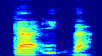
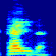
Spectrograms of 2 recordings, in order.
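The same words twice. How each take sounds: First: The a and i fall in separate syllables. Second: The a and i glide together in one syllable. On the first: The speaker calls it right. "se pronuncia caída, hay algo ahí que corta el sonido de la A de la I" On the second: The speaker calls it wrong. "la palabra no se pronuncia caída"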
